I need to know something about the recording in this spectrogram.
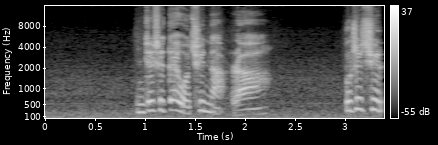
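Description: A young woman asks a question quietly inside a car.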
